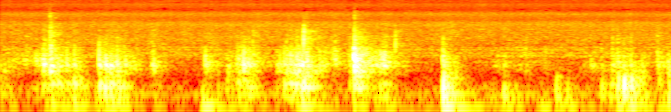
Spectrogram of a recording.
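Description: Wooden rolling pin pressed and rolled over pastry laid on small tartlet molds, cutting the dough against the mold rims, with irregular knocks and thumps, the loudest a little under three seconds in.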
